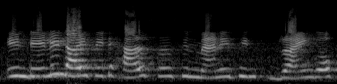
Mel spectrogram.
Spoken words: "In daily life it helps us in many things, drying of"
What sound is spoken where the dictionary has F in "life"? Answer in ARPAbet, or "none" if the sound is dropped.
F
